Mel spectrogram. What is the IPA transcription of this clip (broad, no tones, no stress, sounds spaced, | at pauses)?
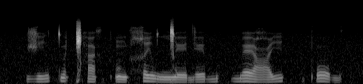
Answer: ʒ i tʷ a ǁʰ a x pʼ õ ɡ χ i w ŋ͡ǀ e d e b | b ɛ ʕ i | pʼ o ɡ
